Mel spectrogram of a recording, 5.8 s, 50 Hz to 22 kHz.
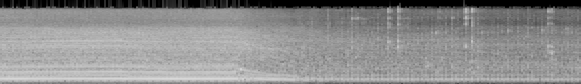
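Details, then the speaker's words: Stihl FS 110 4-mix four-stroke engine after the leaking crank seals were replaced and the cam plate bolts torqued. It holds a clean high buzz, then drops smoothly to a steady idle with no hunting. It runs normally. "all righty guys we got that little mohican going one more time and she runs good"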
